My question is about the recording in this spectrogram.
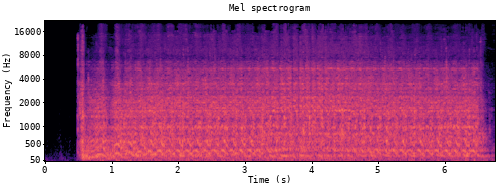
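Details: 1977 Mack R-model diesel cranks at a flat, even rhythm for about six seconds with an injector line broken loose. It never fires. The owner believes it's not getting fuel. Cranks but won't start.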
